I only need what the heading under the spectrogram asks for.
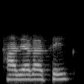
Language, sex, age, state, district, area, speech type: Bengali, female, 30-45, West Bengal, Darjeeling, rural, conversation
